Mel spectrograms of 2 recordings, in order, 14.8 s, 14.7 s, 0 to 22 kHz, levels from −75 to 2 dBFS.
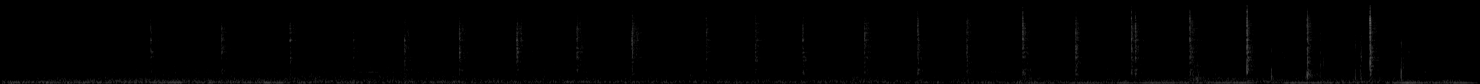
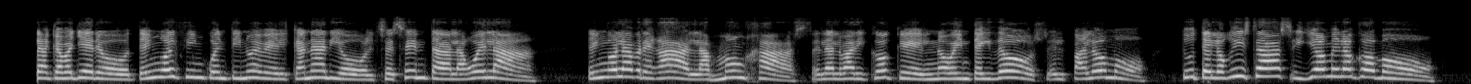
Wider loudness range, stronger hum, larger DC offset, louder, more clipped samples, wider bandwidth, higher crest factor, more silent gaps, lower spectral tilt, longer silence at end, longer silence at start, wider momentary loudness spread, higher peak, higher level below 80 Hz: first, 10 LU vs 1 LU; neither; neither; second, -55 LUFS vs -17 LUFS; neither; first, 16 kHz vs 9.4 kHz; first, 42 dB vs 16 dB; neither; second, -1.5 dB/octave vs -3 dB/octave; second, 0 s vs 0.35 s; second, 0 s vs 0.35 s; first, 16 LU vs 8 LU; second, -16 dBFS vs -2 dBFS; about the same, -70 dBFS vs -68 dBFS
